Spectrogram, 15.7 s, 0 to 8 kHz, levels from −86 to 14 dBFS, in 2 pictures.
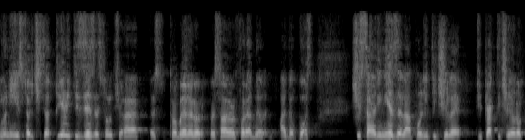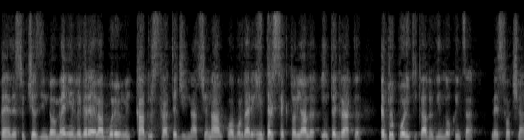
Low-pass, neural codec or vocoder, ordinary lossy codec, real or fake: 7.2 kHz; codec, 32 kHz, 1.9 kbps, SNAC; MP3, 48 kbps; fake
